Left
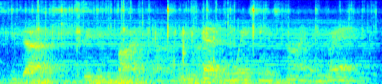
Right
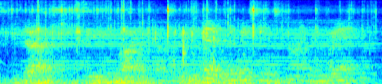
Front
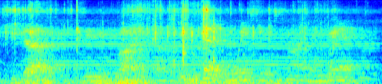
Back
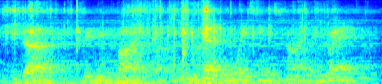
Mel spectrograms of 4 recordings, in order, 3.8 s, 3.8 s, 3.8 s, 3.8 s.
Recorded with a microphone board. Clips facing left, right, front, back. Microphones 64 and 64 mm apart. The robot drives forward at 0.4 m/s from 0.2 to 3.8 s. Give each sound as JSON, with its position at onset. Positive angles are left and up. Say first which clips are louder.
{"t": 0.1, "sound": "a man speaking", "louder": "left 3 dB, back 1 dB", "azimuth_deg": 120, "distance_m": 2.5}
{"t": 1.8, "sound": "a man speaking", "louder": "left 2 dB, even", "azimuth_deg": 70, "distance_m": 0.8}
